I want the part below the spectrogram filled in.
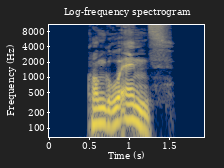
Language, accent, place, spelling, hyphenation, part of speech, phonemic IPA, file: German, Germany, Berlin, Kongruenz, Kon‧gru‧enz, noun, /ˌkɔŋɡʁuˈɛnts/, De-Kongruenz.ogg
- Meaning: 1. agreement (grammatical agreement) 2. congruence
